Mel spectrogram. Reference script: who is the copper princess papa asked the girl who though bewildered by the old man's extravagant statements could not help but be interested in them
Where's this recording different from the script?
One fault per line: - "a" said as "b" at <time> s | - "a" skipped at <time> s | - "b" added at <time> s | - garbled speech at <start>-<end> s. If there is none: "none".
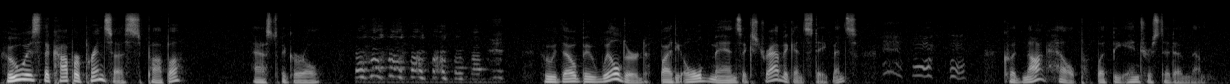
none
